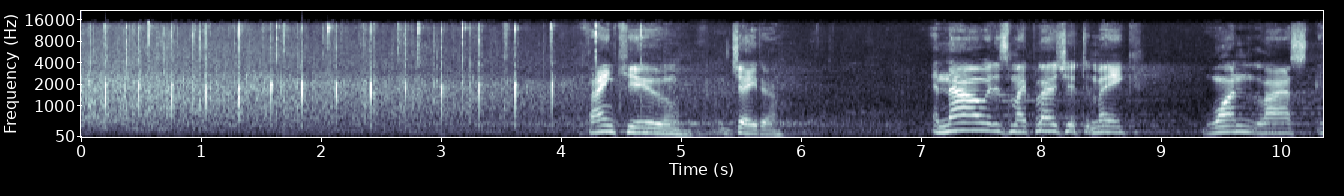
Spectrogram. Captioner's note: applause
